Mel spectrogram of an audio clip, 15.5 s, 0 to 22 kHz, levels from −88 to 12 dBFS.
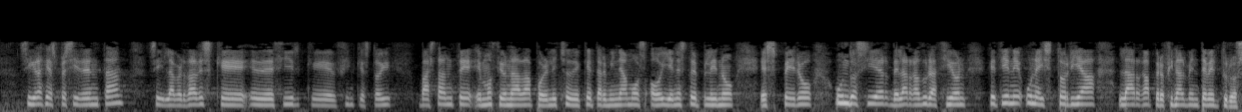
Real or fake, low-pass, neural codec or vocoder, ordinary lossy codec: real; 5.4 kHz; none; none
